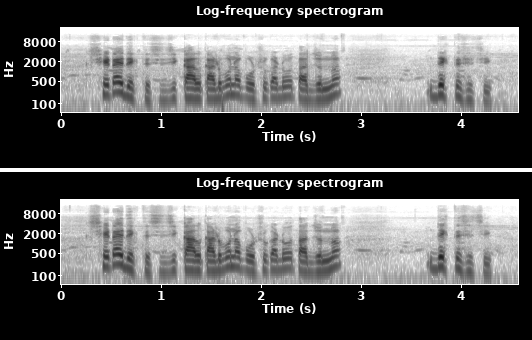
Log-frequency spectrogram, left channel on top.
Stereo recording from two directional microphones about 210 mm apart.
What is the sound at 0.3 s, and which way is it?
Speech, 15° right (ahead or behind).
